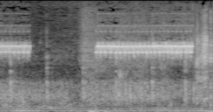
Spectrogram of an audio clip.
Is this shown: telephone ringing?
yes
